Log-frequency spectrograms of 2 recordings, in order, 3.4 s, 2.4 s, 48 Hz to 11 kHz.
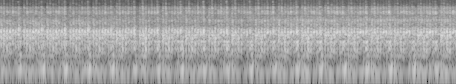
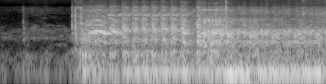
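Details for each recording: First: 6.0 diesel truck that had been hard to start in cold mornings, cranking after its fuel injector control module (FICM) was replaced: rough, clattery idle with an uneven knock about twice a second. Bad injectors were found; the owner guesses they killed the FICM. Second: 6.0 diesel truck, fixed after FICM repair, previously hard to start on cool mornings: short crank, catches in about half a second and settles into a steady, even idle; normal start, much quicker than before.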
